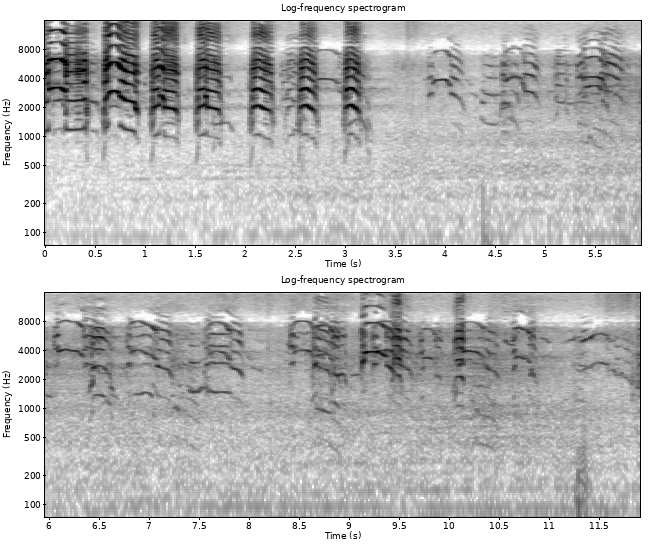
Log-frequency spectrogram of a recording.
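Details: Seagulls being fed by someone fishing in their territory: a series of seven loud, evenly spaced nasal yelps opens, followed by softer, scattered calls from other gulls farther off.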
